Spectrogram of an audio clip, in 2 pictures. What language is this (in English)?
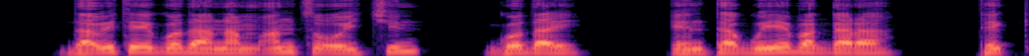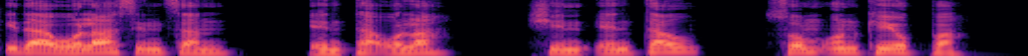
Gofa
